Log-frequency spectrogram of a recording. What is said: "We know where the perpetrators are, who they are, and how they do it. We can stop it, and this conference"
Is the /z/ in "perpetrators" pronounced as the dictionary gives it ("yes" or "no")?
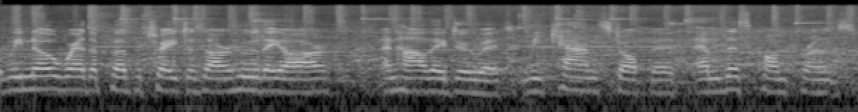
yes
